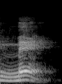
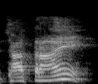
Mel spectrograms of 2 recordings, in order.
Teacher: ये मुख और नाक की ध्वनि है इसलिए इनको सानुनासिक कहते हैं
